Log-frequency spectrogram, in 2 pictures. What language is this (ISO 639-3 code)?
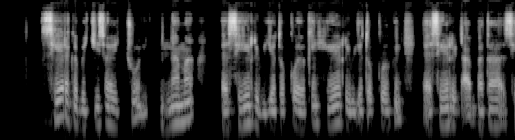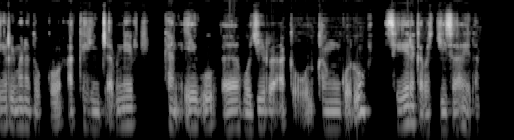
orm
